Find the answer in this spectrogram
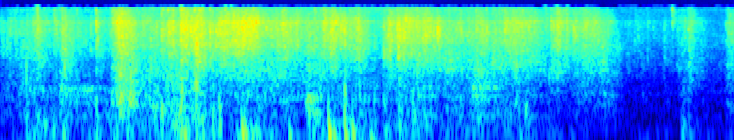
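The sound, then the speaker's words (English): Crinkling and ripping as a package holding another package inside is torn open, a quick series of irregular tearing and rustling bursts that build for a couple of seconds and then trail off into quiet handling. “I hate tearing these because I'm afraid I'm going to rip something.”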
